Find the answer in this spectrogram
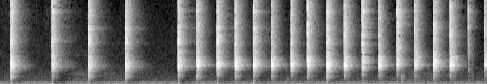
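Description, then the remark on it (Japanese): A run of sharp, bright clicks from handling an instant coffee jar's lid: four spaced taps, then a quicker, steady ticking like a ratchet, crisp and fairly loud with no talking. “これが蓋の音。”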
